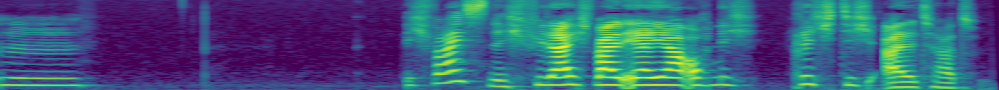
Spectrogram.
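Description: A woman's voice: high-pitched, animated, a little slow, sharp tone, clean tone. A young woman co-hosting a podcast, casually retelling a book chapter with many fillers. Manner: chatty retelling with frequent fillers. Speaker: podcast co-host. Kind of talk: casual book-discussion chat.

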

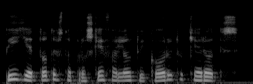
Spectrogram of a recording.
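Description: A woman narrating a folk tale in an expressive storybook reading. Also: medium pitch.

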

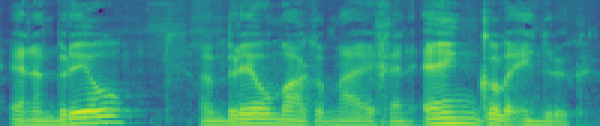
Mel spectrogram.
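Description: A man's voice: lowish voice, unhurried, natural voice. A man voicing a self-important male dwarf king in a storybook, speaking in a pompous, blustering way. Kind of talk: storybook reading.

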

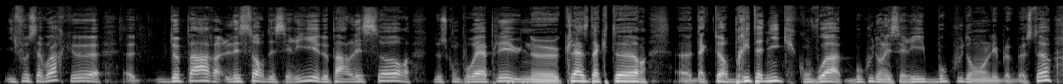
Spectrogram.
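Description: A man reviewing a film in a casual podcast chat, animated and sarcastic as he mocks it. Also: medium pitch, dry recording, clean studio sound. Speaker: film critic.

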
